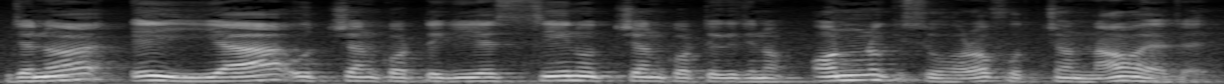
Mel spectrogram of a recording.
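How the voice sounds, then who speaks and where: A man's voice: on the high side, brisk, a little mellow. A man teaching Quran recitation, patiently repeating and stretching out sounds to show each one. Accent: Bangladeshi Bengali. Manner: patient, repeats and drags out sounds to demonstrate them. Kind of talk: spoken lesson.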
